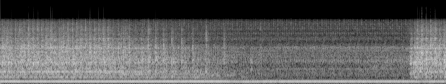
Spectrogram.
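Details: 2008 Honda Civic Si idling in neutral, clutch engaged: a loud, rough whirring growl from the gearbox that fades when the clutch is pressed; a bad input shaft bearing is suspected, exact bearing unconfirmed.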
